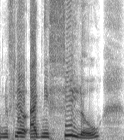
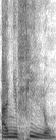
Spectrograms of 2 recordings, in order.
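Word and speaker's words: Agnifilo: com's lawyer Mar AG agilo told um if I'm not wrong it should be anilo because it's um yeah in French GN is pronounced why so it's anilo I'm if I'm not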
